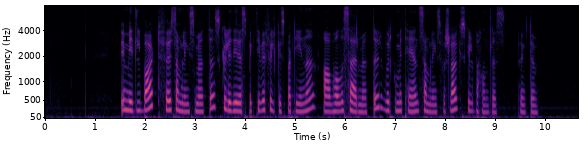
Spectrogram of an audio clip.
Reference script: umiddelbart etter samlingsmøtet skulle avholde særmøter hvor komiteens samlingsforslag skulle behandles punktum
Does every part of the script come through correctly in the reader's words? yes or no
no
